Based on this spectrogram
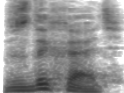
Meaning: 1. to sigh, to take breath 2. to long (for), to sigh (for), to pine (after, for), to yearn (after, for)
- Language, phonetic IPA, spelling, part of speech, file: Russian, [vzdɨˈxatʲ], вздыхать, verb, Ru-вздыхать.ogg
